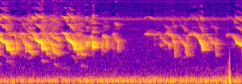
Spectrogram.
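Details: Domestic chicks peeping, offered as a lure for civets: a dense burst of high, downward-sliding peeps, then scattered separate peeps with one sharp click near the end, over a steady low hum.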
